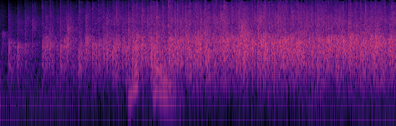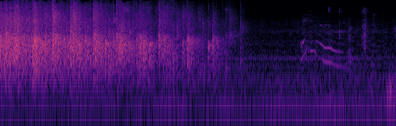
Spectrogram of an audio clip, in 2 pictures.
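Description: Handling noise: a work glove and clothing rubbing and scraping against the camera's microphone, a loud crackly rustle that fades away about eight seconds in, with a brief squeak near the end.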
